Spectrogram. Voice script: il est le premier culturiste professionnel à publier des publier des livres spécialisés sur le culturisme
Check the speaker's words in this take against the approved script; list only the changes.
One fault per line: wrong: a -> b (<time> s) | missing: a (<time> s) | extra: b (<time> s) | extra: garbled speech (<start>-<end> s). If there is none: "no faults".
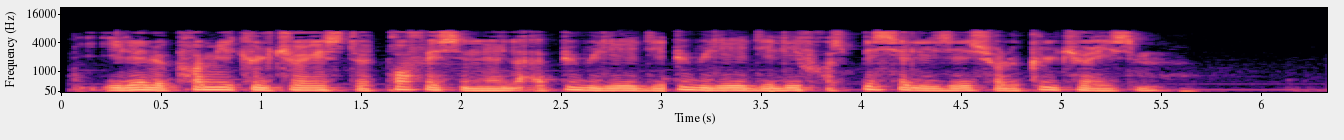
no faults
